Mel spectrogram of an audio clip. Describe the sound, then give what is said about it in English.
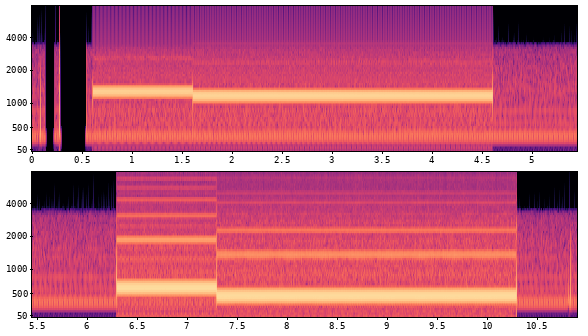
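A sequence of loud, steady electronic fire dispatch paging tones for the Campbell Fire department: a long high tone and a longer lower one, then a brief gap, then two more sustained tones at different pitches, with no talking. “Campbell, Campbell Fire, disregard your tones.”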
